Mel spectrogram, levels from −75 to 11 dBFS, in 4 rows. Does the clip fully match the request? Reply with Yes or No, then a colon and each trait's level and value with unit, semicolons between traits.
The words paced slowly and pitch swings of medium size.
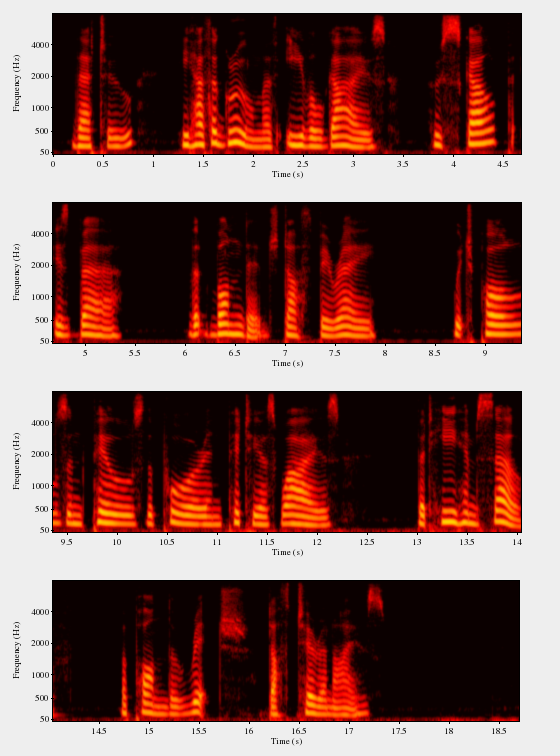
Yes: slow, 110 wpm; average, 3.2 semitones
